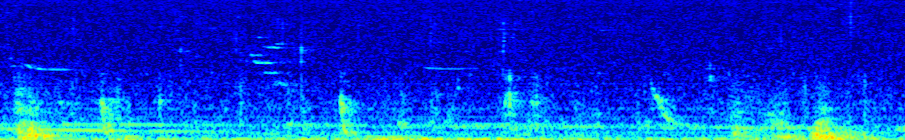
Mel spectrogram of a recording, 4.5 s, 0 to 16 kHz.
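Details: Weddell seals under the sea ice of McMurdo Sound, Antarctica, recorded November 2017 at 21 m depth: dense faint chirps, clicks and short downswept calls from many animals, no single caller dominant.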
